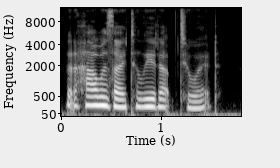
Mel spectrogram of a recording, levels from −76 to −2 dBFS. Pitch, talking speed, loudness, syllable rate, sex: 205 Hz, 300 wpm, -14 LUFS, 5.8 syllables/s, female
